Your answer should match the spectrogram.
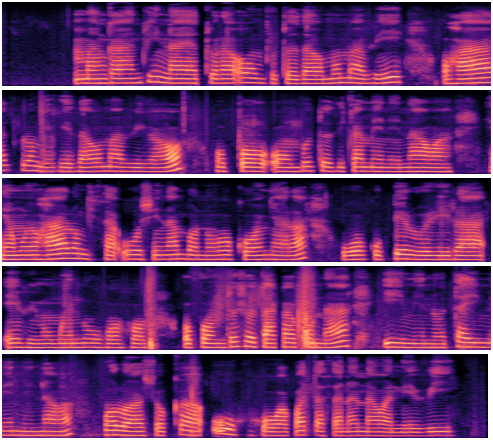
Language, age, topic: Oshiwambo, 25-35, agriculture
